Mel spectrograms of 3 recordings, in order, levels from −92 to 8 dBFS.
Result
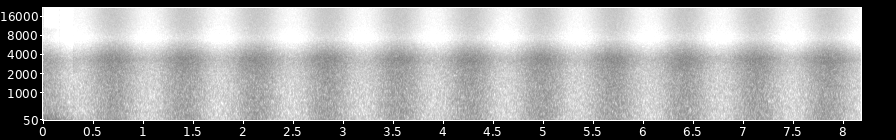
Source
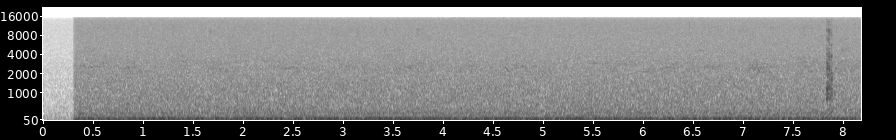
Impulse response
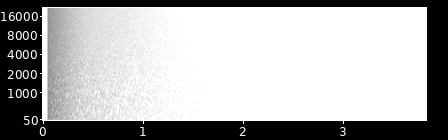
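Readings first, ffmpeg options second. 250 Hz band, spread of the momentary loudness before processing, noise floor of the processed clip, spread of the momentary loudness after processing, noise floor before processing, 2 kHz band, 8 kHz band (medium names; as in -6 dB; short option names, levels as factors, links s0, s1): -21.5 dB, 1 LU, -56 dBFS, 9 LU, -29 dBFS, -10.0 dB, -26.0 dB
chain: -filter_complex "[0:a]bandreject=f=50:t=h:w=6,bandreject=f=100:t=h:w=6,bandreject=f=150:t=h:w=6,bandreject=f=200:t=h:w=6,bandreject=f=250:t=h:w=6,bandreject=f=300:t=h:w=6,bandreject=f=350:t=h:w=6,bandreject=f=400:t=h:w=6,afftfilt=real='re*lt(hypot(re,im),0.158)':imag='im*lt(hypot(re,im),0.158)':win_size=1024:overlap=0.75,adynamicequalizer=threshold=0.00562:dfrequency=280:dqfactor=0.8:tfrequency=280:tqfactor=0.8:attack=5:release=100:ratio=0.375:range=2:mode=boostabove:tftype=bell,aresample=22050,aresample=44100,alimiter=limit=0.0668:level=0:latency=1:release=69,aeval=exprs='(mod(94.4*val(0)+1,2)-1)/94.4':c=same,highshelf=f=5000:t=q:w=3:g=-14,asplit=2[s0][s1];[s1]adelay=102,lowpass=f=820:p=1,volume=0.562,asplit=2[s2][s3];[s3]adelay=102,lowpass=f=820:p=1,volume=0.19,asplit=2[s4][s5];[s5]adelay=102,lowpass=f=820:p=1,volume=0.19[s6];[s0][s2][s4][s6]amix=inputs=4:normalize=0,aeval=exprs='val(0)*pow(10,-19*(0.5-0.5*cos(2*PI*1.4*n/s))/20)':c=same,volume=3.16"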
